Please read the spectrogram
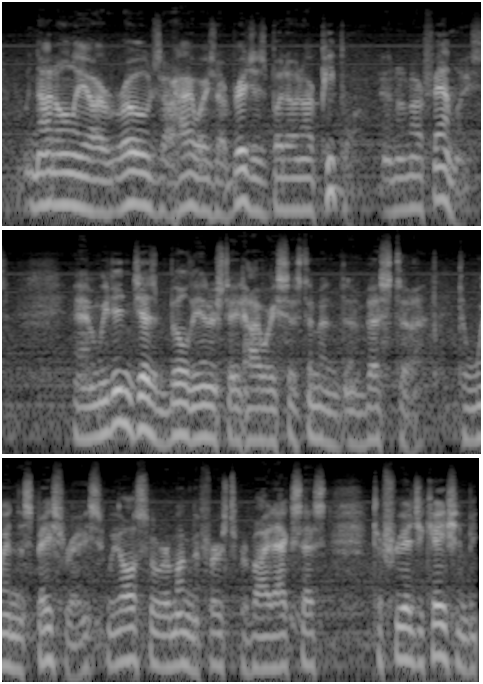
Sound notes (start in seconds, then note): none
